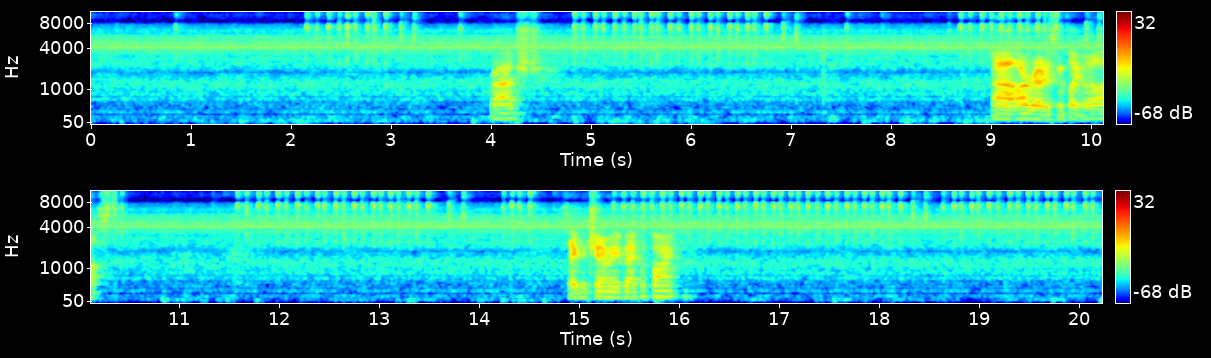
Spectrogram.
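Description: Keys tap and click on a keyboard.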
